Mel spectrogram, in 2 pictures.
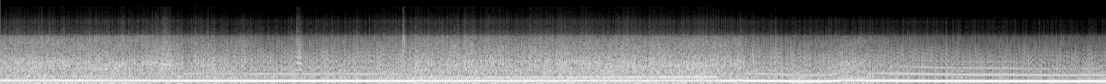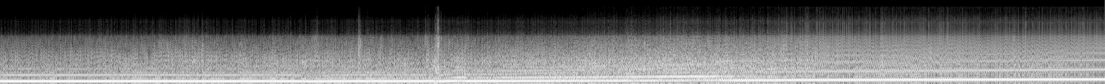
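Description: Acura RSX Type-S's K20A2 2.0-litre four-cylinder engine heard from inside the cabin on track, running hard at steady revs under heavy road and wind noise. The engine note dips briefly and comes straight back about eight seconds in, then rises steadily over the last few seconds as the car accelerates.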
